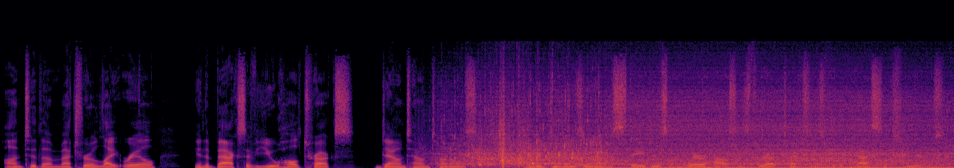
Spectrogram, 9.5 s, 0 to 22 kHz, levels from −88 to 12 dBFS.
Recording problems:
rain or running water; very loud; from 4.5 s on; 3 dB above the speech

